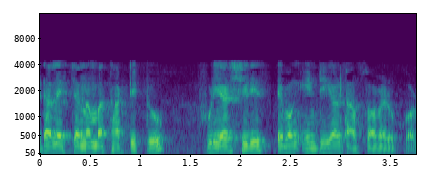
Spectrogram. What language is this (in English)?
Bangla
